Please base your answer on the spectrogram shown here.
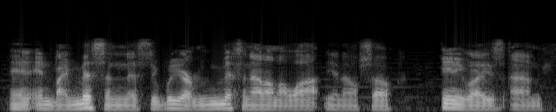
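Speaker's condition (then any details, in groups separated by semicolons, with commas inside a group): No condition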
